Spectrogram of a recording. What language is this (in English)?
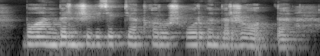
Kazakh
